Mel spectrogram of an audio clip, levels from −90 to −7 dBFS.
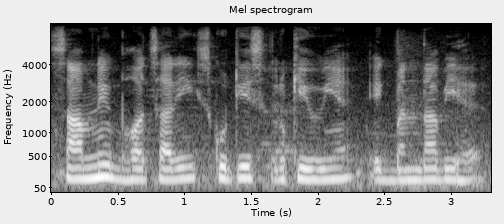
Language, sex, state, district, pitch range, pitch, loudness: Hindi, male, Karnataka, Bangalore, 145-160 Hz, 150 Hz, -18 LUFS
